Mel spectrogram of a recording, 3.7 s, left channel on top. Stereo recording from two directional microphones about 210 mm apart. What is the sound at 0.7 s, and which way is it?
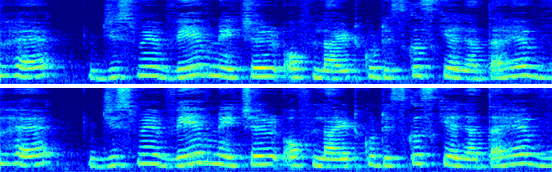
Speech, 45° right (ahead or behind).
